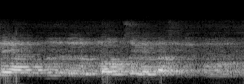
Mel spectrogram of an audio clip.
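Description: A man talking in a thin, tinny voice with no bass, played through small computer speakers and picked up from across the room.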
